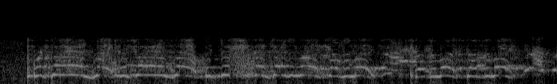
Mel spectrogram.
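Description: A man shouts loudly and urgently, close by.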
